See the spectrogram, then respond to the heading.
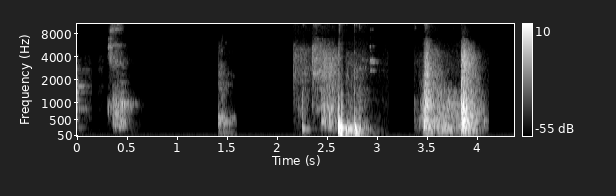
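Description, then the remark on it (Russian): A cat coughing and hacking in a series of short, raspy bursts. Quieter at first, then louder, ending with two strong retching heaves, with no talking. “А, это он откашливает.”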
